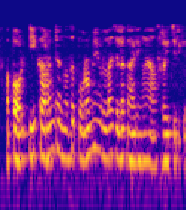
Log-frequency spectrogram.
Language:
Malayalam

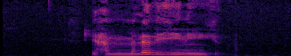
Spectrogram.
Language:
Kabyle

